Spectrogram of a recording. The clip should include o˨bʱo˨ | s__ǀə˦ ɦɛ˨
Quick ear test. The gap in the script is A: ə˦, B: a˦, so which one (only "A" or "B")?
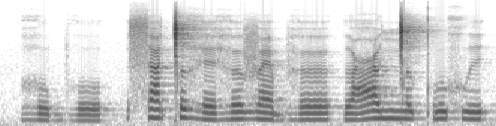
B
